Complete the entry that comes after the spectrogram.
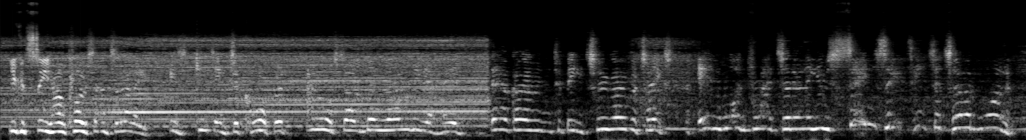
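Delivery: motorsport commentator. Acted. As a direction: build the tension of the battle. Excited live race call.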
